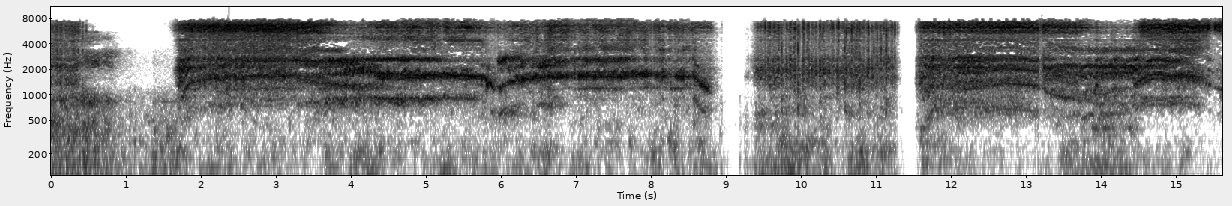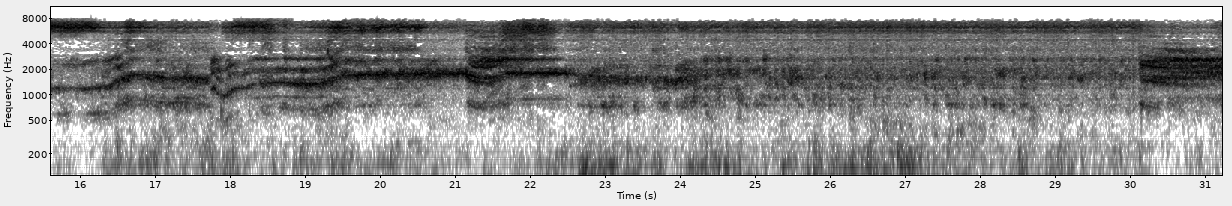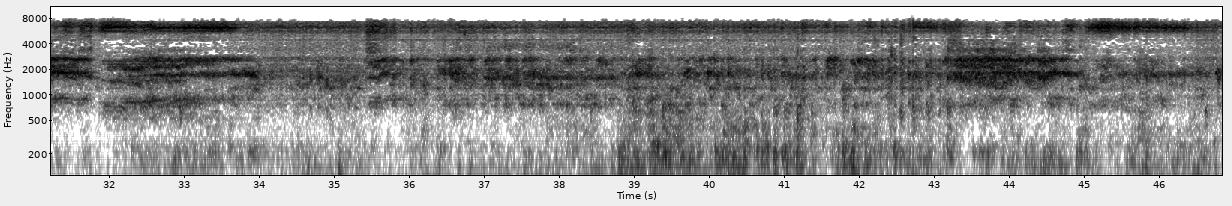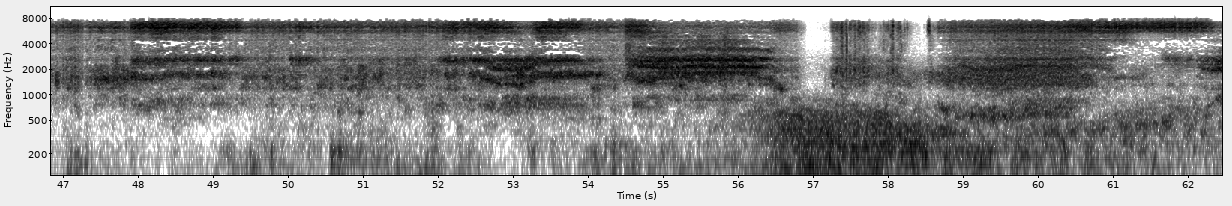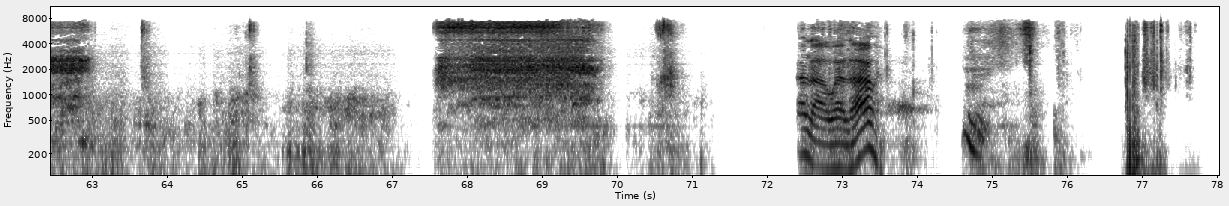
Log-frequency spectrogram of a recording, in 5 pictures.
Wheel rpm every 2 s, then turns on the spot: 30, 200, 220, 220, 100, 50, 160, 170, 190, 190, 220, 220, 230, 230, 230, 210, 220, 230, 230, 240, 230, 220, 220, 230, 230, 230, 220, 210, 70, 50, 110, 50, 0, 20, 90, 0, 0, 0, 0.
8-10 56-58 62-64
